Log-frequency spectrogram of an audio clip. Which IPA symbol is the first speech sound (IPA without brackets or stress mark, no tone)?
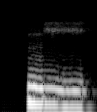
ŋ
